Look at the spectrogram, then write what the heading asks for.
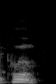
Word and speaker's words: Plume: Am I pronouncing that right? It's Plume, right? Yeah, Plume.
